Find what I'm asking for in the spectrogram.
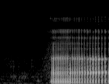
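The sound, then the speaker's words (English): A single loud, rough burp from someone drinking water bursts out after a quiet moment and rumbles on for over half a second. “Because I drink a lot of water. Water doesn't make you burp. Oh, it did just now.”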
